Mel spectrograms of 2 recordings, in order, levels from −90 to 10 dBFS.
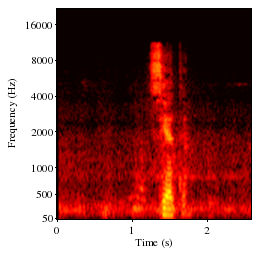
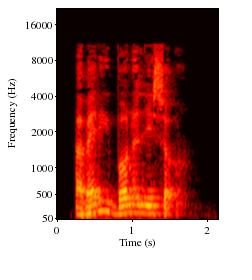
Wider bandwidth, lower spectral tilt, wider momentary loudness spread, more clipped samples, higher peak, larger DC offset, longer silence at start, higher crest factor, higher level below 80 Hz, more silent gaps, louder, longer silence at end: about the same, 12 kHz vs 11.5 kHz; about the same, -4 dB/octave vs -4.5 dB/octave; first, 24 LU vs 6 LU; neither; first, -8 dBFS vs -14 dBFS; neither; first, 0.6 s vs 0.25 s; first, 24 dB vs 16 dB; second, -68 dBFS vs -52 dBFS; neither; first, -24 LUFS vs -29 LUFS; first, 0.85 s vs 0.45 s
